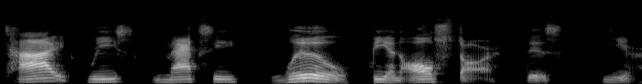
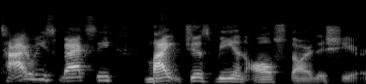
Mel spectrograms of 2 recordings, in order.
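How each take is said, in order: First: It is said very slowly. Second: It is said at a normal speed.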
